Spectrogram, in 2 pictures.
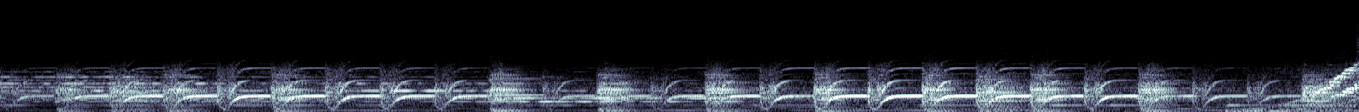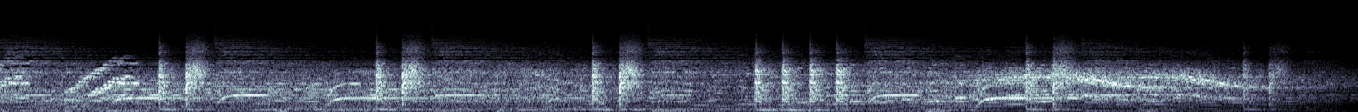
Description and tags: Party Tonight
A Club Scene going wrong.
action, mysterious, mystery, pulsating, strings, Suspenseful, swelling, Thriller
